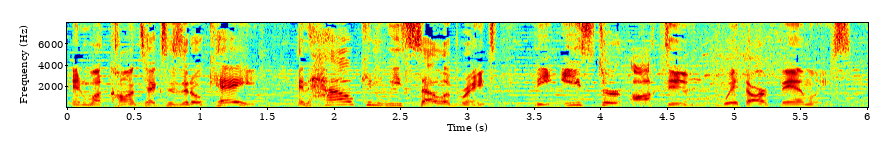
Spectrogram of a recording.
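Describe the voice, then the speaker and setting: A man's voice: fairly high pitch, sing-song, normal speed. A man reading an upbeat scripted radio promo for his morning show. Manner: upbeat announcer delivery. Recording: promo over music.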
